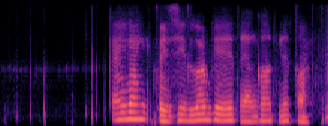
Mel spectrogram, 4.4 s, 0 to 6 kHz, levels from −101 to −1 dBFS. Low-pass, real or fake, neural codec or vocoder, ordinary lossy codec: 5.4 kHz; fake; codec, 16 kHz, 2 kbps, X-Codec, HuBERT features, trained on balanced general audio; AAC, 48 kbps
